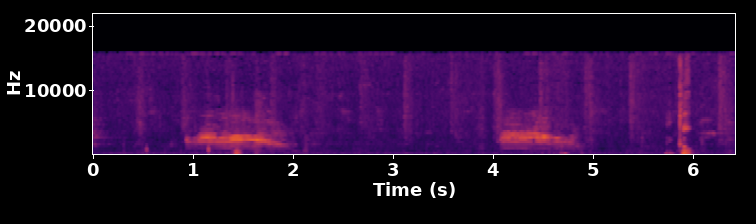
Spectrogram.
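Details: Domestic cat, described as annoyed, being teased on an afternoon: two drawn-out harmonic meows that rise then fall, about three seconds apart, followed by a short chirp, in a quiet room.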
